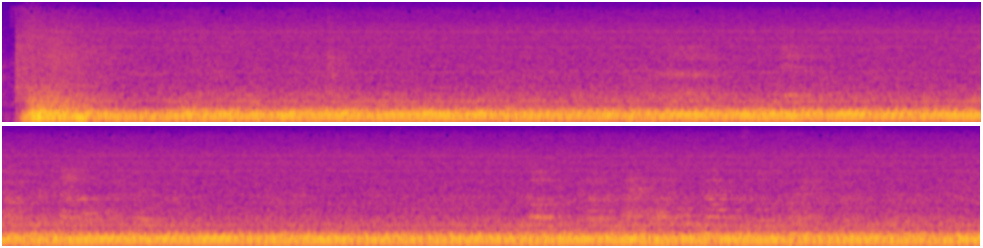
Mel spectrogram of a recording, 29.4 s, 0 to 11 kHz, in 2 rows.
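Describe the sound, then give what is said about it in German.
A big 5-litre V8 car engine, based on the old Rover 3.9-litre engine, rumbles steadily and loudly, a deep throbbing idle that holds for the whole stretch with faint mechanical ticks above it and no one speaking. “Aber der Motor, muss man sagen, ist ja ein 5 Liter V8, der basiert auf dem alten 3.9er Motor von Rover.”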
